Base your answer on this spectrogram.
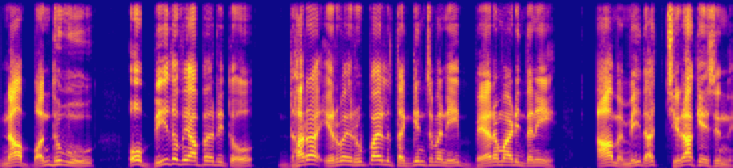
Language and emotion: Telugu, angry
